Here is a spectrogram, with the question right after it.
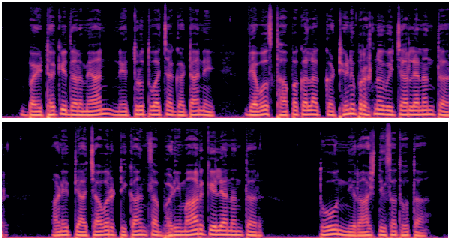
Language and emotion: Marathi, sad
